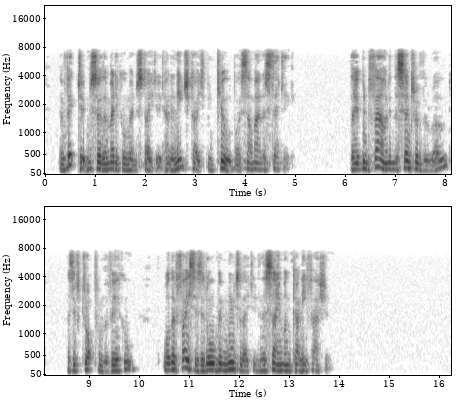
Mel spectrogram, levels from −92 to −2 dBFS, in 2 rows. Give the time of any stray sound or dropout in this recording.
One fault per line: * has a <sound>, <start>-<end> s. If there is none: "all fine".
all fine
